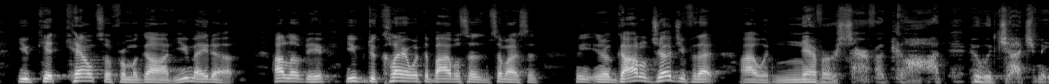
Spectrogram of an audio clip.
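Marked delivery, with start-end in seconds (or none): 7.4-10.5 put-on whispered, hushed, breathy, offended indignation. Imitating people who reject a God who judges, mock-indignant. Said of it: "That's the indignant voice".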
